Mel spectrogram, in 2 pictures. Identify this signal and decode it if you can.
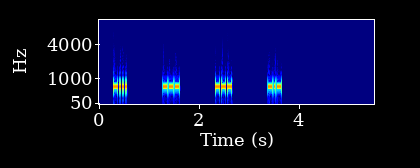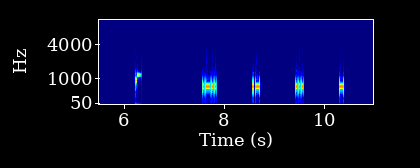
Morse code, heard as a keyed tone, about 40 wpm, spaced as for 11 wpm, 690 Hz. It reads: BOOK LAST
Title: 8x Character Spacing - Top 500 Words - 40wpm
